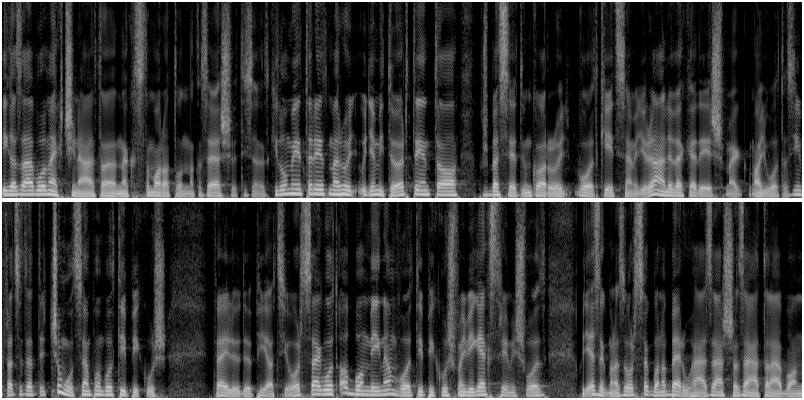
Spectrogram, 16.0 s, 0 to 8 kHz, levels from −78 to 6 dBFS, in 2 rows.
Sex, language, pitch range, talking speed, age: male, Hungarian, 110-150 Hz, 200 wpm, 30-49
